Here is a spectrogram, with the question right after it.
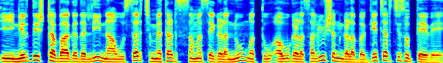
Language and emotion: Kannada, neutral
